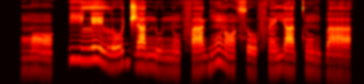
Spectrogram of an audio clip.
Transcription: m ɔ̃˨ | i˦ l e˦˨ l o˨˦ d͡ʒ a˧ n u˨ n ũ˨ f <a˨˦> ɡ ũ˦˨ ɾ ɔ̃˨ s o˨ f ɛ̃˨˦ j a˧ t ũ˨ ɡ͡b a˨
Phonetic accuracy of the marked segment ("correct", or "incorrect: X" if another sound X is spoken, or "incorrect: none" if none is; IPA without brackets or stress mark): correct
